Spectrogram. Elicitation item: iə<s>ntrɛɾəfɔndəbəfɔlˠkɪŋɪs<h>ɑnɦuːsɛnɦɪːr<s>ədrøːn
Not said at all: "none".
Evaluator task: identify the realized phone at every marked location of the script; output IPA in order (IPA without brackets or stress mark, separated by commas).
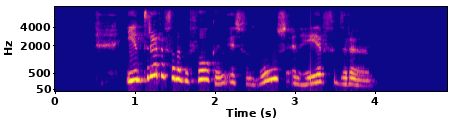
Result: none, f, f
